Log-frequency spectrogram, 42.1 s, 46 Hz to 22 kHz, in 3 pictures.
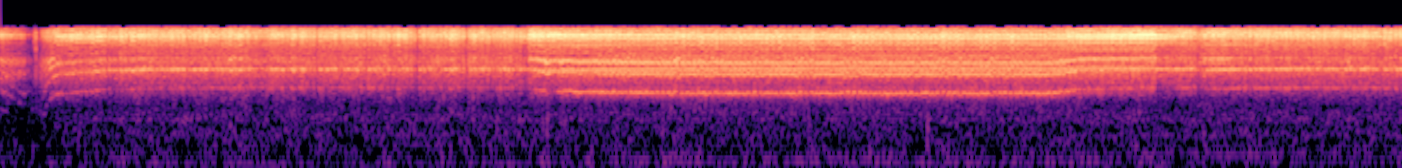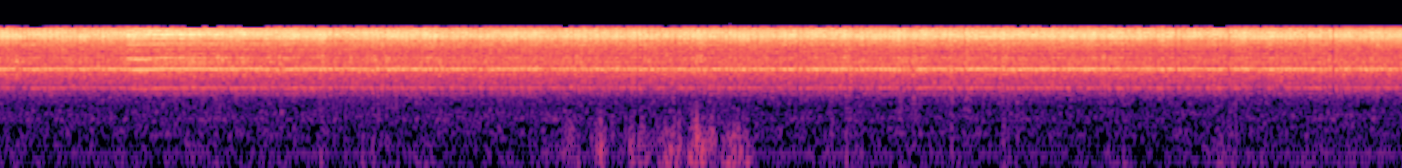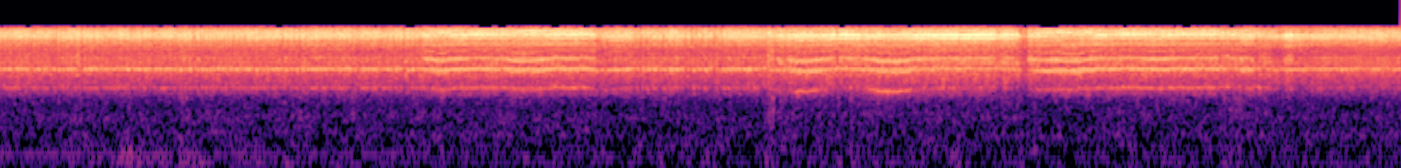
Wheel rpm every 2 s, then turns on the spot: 120, 230, 230, 210, 210, 220, 230, 230, 230, 240, 230, 230, 230, 230, 230, 230, 230, 230, 230, 220, 230.
none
